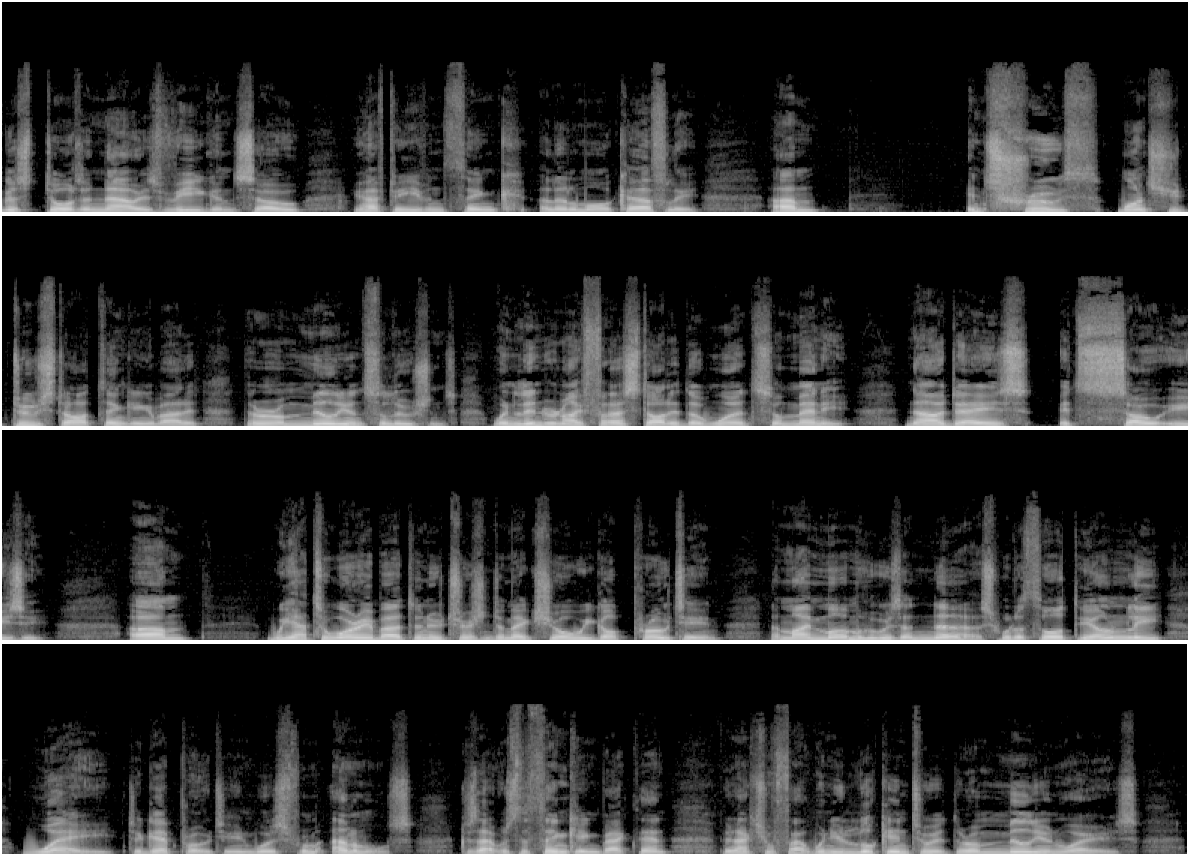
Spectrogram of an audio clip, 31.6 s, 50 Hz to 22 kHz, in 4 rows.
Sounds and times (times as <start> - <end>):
Speech: 0.0 - 5.5, 6.4 - 16.1, 16.7 - 31.3.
